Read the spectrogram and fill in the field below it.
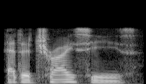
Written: editrices

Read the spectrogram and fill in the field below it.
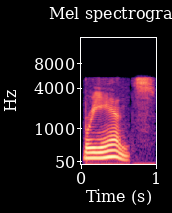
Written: Brienz

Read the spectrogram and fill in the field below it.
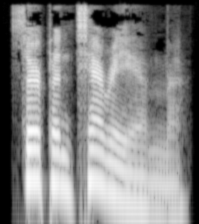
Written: serpentarium

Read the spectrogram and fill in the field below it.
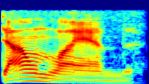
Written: downland

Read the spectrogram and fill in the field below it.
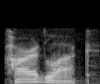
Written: hard-luck

